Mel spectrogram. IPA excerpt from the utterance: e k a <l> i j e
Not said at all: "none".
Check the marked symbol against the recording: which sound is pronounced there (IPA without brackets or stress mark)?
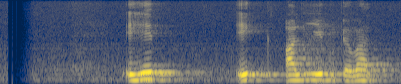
l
